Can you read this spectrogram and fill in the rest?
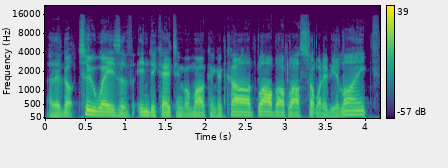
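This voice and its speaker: A man explaining a mentalism card routine in a relaxed, wry way, with asides. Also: on the low side, fast, no echo. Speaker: magic instructor. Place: London studio.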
